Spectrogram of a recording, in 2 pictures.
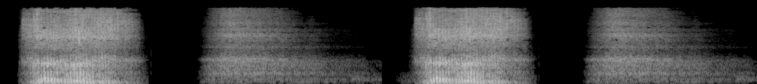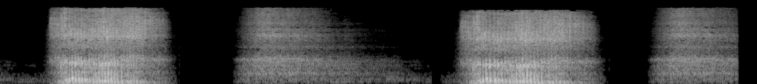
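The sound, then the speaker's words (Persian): Deep, heavy breathing in a slow repeating cycle: loud rasping inhales alternate with softer, fading exhales, like a monstrous snore, with no talking; a man sleeping in a room of a house at night, snoring. “صدای نفس کشیدن یه حیولا یعنی شما این صدا رو نمیشنوین؟”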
